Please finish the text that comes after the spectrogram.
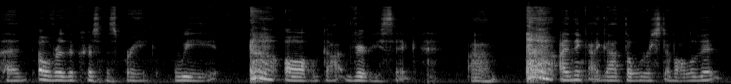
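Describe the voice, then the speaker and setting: A hoarse woman talks casually on her live stream, greeting viewers between thoughts. Her voice sits a little low and rough, and she stops often to clear her throat, filling pauses with ums and uhs. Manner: halting, many fillers, clears throat and coughs. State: hoarse after illness. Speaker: channel host streaming live.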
